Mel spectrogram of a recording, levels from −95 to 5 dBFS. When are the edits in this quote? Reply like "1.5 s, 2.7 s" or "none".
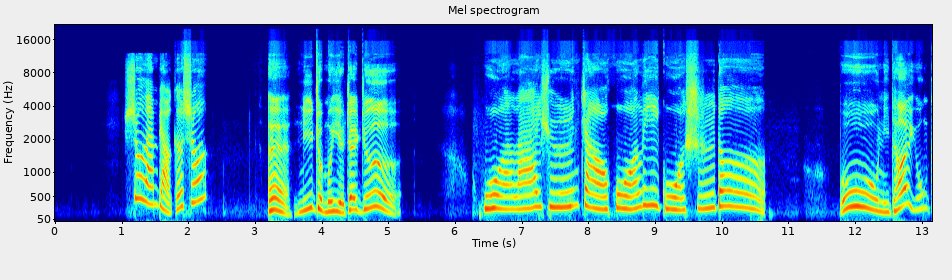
3.6 s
